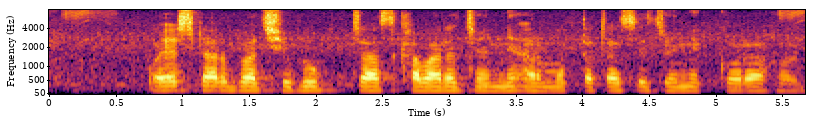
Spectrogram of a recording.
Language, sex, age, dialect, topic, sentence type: Bengali, male, 18-24, Jharkhandi, agriculture, statement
